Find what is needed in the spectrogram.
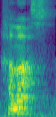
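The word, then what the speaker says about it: jamás: h is always silent words that include the hota are words like julio and hamas julio meaning july and hamas meaning never ever um includes the h sound but you can hear that it's not actually articulated and the same is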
